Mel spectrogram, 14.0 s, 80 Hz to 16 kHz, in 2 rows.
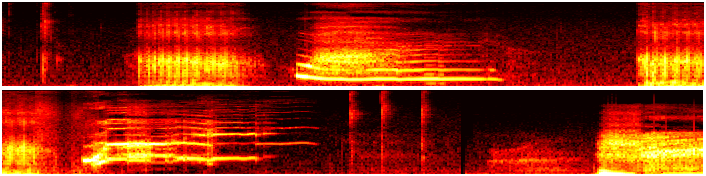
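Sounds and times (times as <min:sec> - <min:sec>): person voicing a cartoon yawn: 0:02.9 - 0:05.1
faint clicks: 0:10.4 - 0:11.4.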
